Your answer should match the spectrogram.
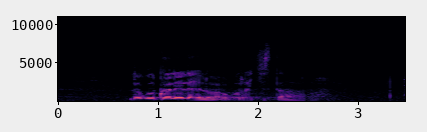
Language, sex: South Ndebele, male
